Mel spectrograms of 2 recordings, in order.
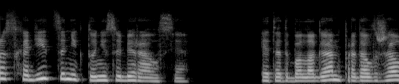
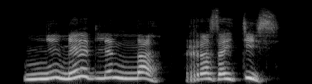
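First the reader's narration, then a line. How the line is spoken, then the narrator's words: Hoarse yelling. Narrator (Russian): до хрипоты орал старший охранник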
